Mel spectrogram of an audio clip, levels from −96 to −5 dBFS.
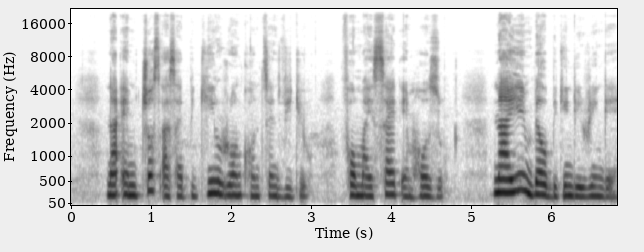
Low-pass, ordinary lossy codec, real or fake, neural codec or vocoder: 19.8 kHz; none; fake; vocoder, 44.1 kHz, 128 mel bands every 256 samples, BigVGAN v2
